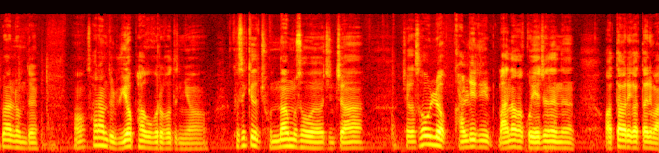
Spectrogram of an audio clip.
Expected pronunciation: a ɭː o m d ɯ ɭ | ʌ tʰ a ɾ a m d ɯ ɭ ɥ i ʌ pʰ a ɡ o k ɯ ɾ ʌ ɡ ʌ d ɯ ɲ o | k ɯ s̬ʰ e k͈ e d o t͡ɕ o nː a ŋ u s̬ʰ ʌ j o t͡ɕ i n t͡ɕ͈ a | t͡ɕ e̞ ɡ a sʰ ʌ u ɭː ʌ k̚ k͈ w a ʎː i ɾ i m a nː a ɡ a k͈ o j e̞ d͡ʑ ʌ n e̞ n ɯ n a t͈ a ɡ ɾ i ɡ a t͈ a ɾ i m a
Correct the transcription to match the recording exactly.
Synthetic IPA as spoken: a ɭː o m d ɯ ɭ | ʌ sʰ a ɾ a m d ɯ ɭ ɥ i ʌ pʰ a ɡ o k ɯ ɾ ʌ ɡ ʌ d ɯ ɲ o | k ɯ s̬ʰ e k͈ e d o t͡ɕ o nː a m u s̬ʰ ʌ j o t͡ɕ i n t͡ɕ͈ a | t͡ɕ e̞ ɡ a sʰ ʌ u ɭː ʌ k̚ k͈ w a ʎː i ɾ i m a n a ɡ a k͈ o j e̞ d͡ʑ ʌ n e̞ n ɯ n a t͈ a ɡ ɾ i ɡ a t͈ a ɾ i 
